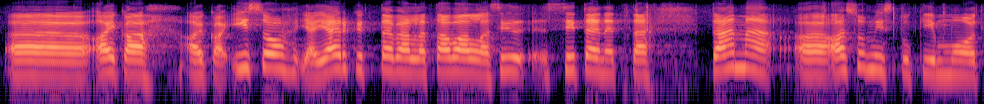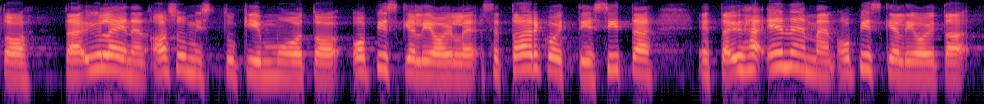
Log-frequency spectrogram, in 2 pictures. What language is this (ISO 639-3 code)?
fin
